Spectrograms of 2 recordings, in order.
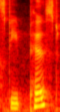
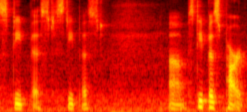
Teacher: that P is not going to be released and not going to be a burst of air it's going to be unaspirated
